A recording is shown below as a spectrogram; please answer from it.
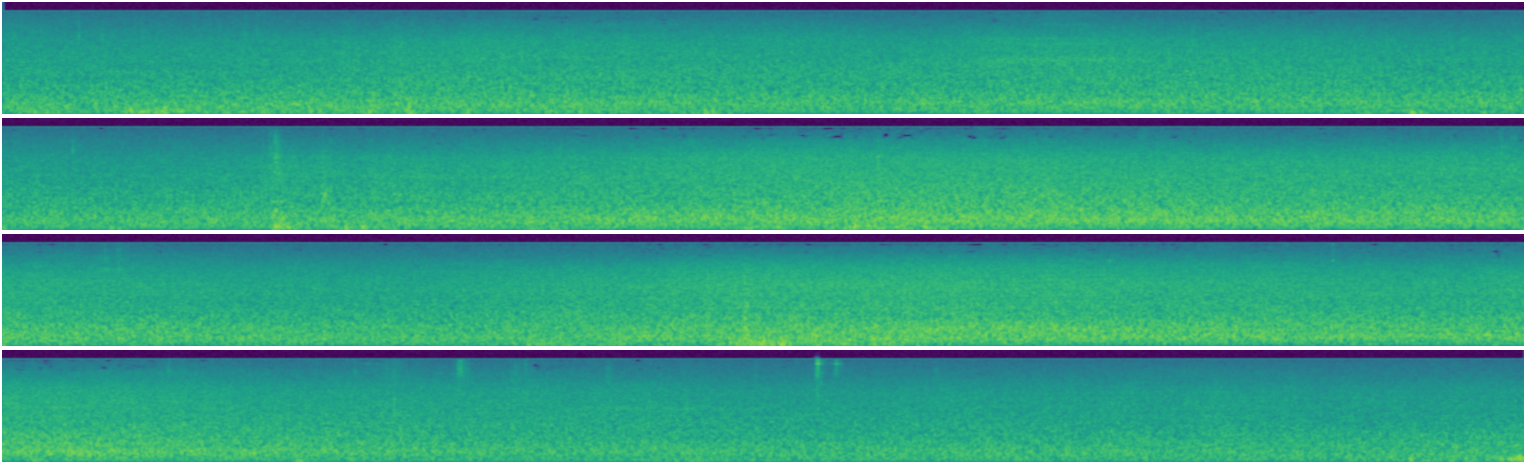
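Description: Sea surf breaking on the shore, a steady rushing wash that swells louder twice, about a third and two-thirds of the way through.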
